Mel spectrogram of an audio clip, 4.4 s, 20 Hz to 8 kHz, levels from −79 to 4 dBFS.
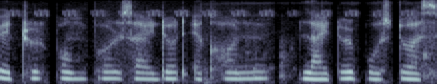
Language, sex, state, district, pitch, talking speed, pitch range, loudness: Assamese, female, Assam, Kamrup Metropolitan, 225 Hz, 150 wpm, 215-230 Hz, -21 LUFS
